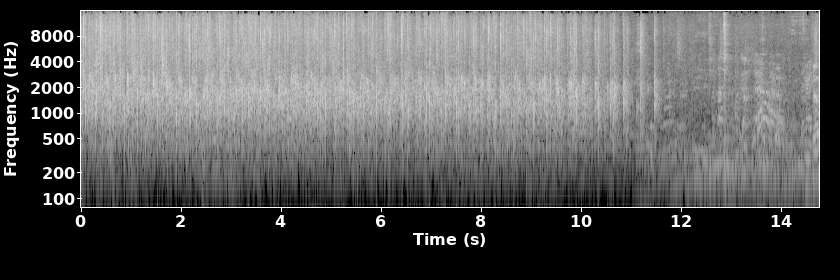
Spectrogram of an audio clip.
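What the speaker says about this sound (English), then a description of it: "I just think she deserves a warm round of applause" At a school board meeting, a room applauds warmly with loud, steady clapping for about ten seconds, then it fades into murmuring chatter and a voice speaking.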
